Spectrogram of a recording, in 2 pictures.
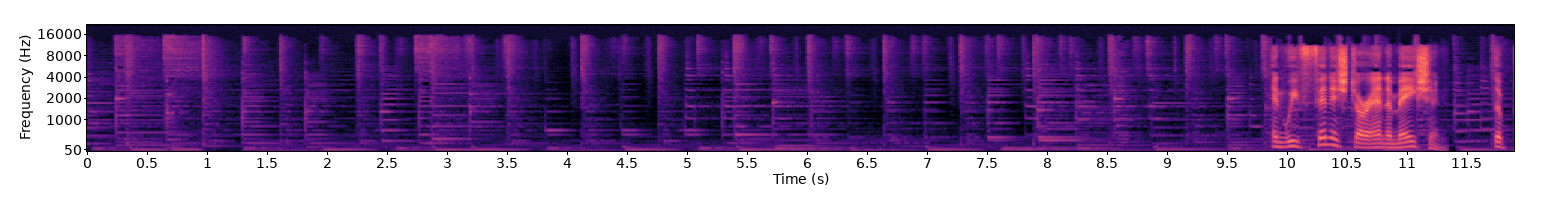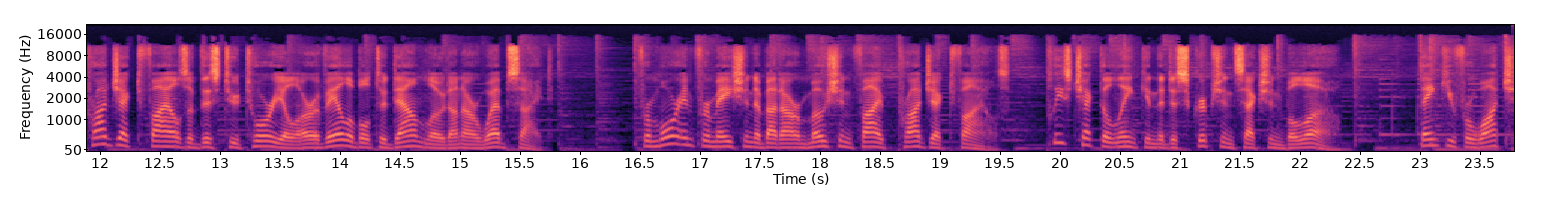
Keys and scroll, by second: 3.4 super+s, 3.7 space, 16.8 5, 18.1 super+s.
